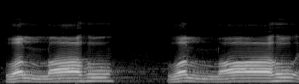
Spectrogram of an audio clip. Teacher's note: لفظ اللہ سے پہلے زبر آیا ہے اس وجہ سے میں نے اسے کھینچ کے پڑھا ہے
